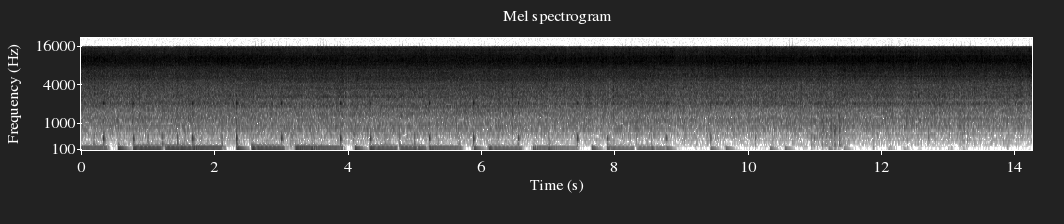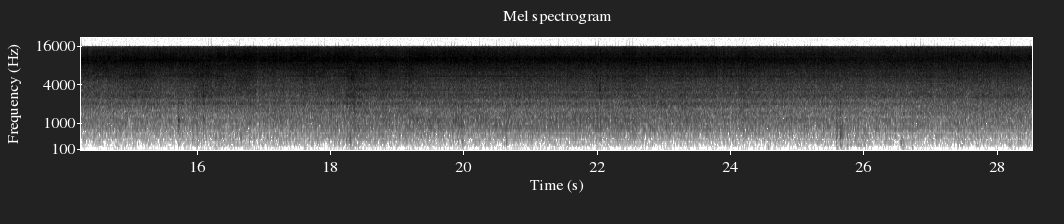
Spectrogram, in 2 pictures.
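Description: Chicken breast and aubergine slices sizzling steadily in a ceramic grill pan, dry-grilling with almost no oil.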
